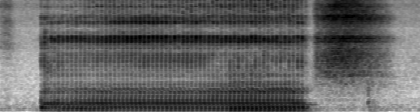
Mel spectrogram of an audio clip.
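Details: John "Rambo" Von Lucky, a five-year-old English Bulldog, sleeping: one long, steady, rattling snore of about three seconds with a fast vibrating buzz, then a soft exhale.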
